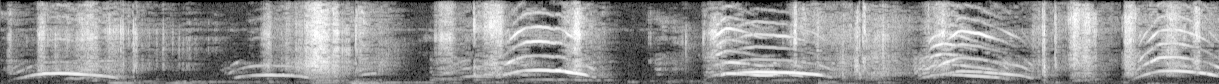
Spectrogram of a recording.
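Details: Two-week-old kittens, sixteen days old, whose legs are getting stronger and who refuse to stay in their box, give a run of high arching meows, six in about six seconds, each rising then falling, with soft shuffling between.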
